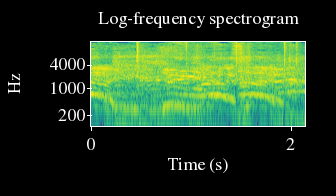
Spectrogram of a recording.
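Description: Music with loud voices singing along, over a cheering street crowd.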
